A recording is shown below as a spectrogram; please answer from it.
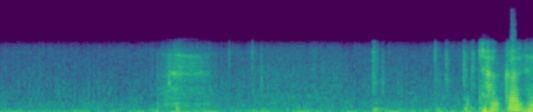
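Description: A few clicks of computer keyboard keys as a short entry is typed, with a sniff about a second in.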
